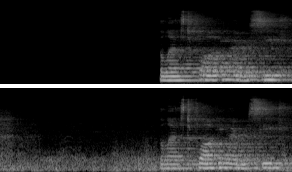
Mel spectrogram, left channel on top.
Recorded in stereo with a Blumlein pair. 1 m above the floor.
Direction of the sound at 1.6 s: 5° left.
